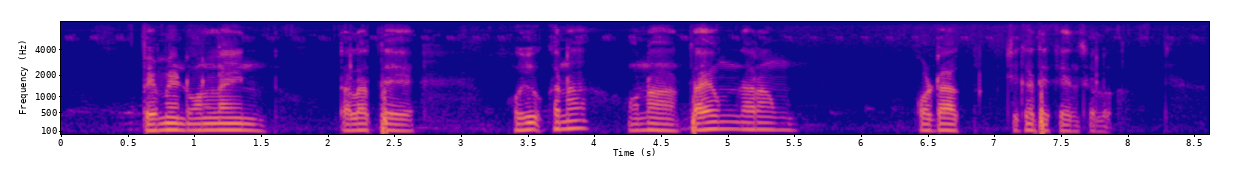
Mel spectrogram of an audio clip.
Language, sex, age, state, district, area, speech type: Santali, male, 30-45, West Bengal, Paschim Bardhaman, urban, spontaneous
